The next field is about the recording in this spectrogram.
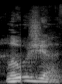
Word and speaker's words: Loggia: is it Loggia? – Robert Loggia. – Loggia, thank you.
